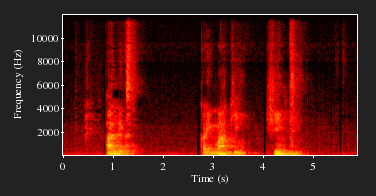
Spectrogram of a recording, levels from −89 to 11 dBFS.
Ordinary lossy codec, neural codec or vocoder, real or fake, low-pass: Opus, 16 kbps; vocoder, 48 kHz, 128 mel bands, Vocos; fake; 10.8 kHz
